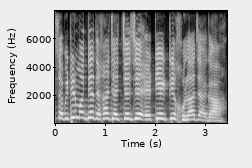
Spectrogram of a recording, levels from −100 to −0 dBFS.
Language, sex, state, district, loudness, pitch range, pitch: Bengali, female, Assam, Hailakandi, -12 LUFS, 295-360 Hz, 345 Hz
